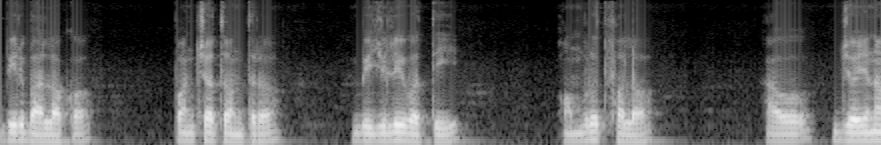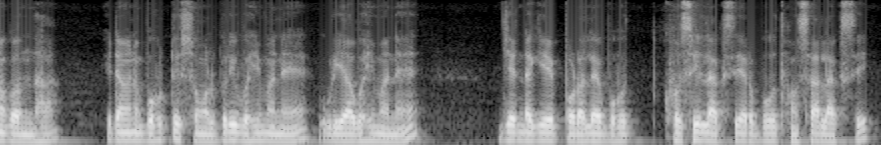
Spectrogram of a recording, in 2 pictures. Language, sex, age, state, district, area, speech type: Odia, male, 18-30, Odisha, Bargarh, rural, spontaneous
